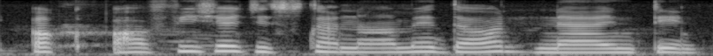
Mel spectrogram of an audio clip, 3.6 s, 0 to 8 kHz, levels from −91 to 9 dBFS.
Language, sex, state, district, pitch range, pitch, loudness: Hindi, female, Punjab, Kapurthala, 215-250 Hz, 235 Hz, -18 LUFS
